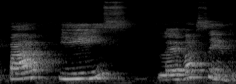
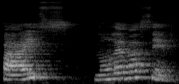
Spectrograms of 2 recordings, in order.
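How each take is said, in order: First: "país" split as pa-ís, slow, stress on the í; país in two syllables. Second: "pais" said as a single-syllable diphthong, pajs; pais as one syllable. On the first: Teacher contrasting words for the class, slow pa-ís with stressed í. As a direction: draw out "país" slowly, two clear syllables. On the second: Teacher contrasting words for the class, "pais" as one beat. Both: Shown as a demonstration.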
